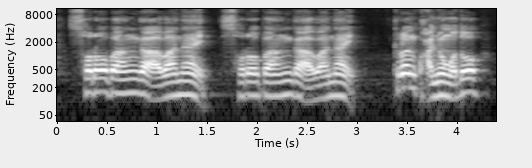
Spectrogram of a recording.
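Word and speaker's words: 算盤: 계산을 하기 위한 반이다라는 의미에서 그 주판, 요거를 소로방 그래요.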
